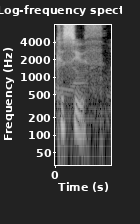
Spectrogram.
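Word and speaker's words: Kossuth: Multiple viewers are chiming in that Kasuth County is pronounced more like Cass.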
